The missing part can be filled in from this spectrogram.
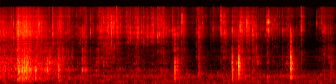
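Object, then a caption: Peanut shells. Fingers rub and crush through a pile of empty, hollow, dry peanut shell halves. The result is a dry, bright crinkling and crunching with scattered sharp, short cracks and almost no low end.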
